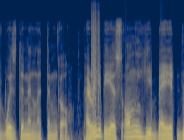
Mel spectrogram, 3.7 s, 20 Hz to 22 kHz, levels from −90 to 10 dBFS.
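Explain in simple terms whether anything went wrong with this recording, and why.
Two things go wrong in this speech recording.

From 1.83 to 1.99 s there is a burst of cable scratch noise: a rough, crackling rustle laid over the speech for a fraction of a second. That sound is what you hear when a worn cable, plug or knob is disturbed and its electrical contact flickers, so the likely cause is a loose or worn connection being moved. The noise is fairly loud compared with the speech.

From 2.39 to 3.56 s the audio has repeated stalls (stutter). The sound keeps catching and dragging, pausing more than a dozen times, with the longest hold lasting about 90 ms. The audio was arriving over a network too slowly to keep up with playback, so the player repeatedly ran out and stretched the last bit of sound to cover each wait. Nothing is lost, but roughly a fifth of that stretch is filler, which makes it sound halting.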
